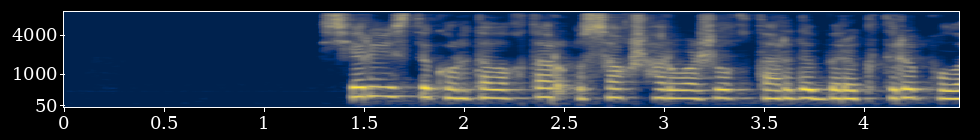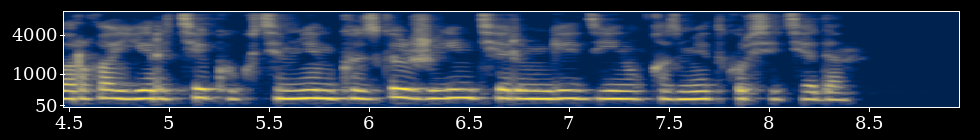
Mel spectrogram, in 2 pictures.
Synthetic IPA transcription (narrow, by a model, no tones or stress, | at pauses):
sʲe̞rvʲijst̪ɪkwo̞ɾt̪ɑlˠəqt̪ɑɾʔʊsɑqʃɑɾuɑʃəlˠəqt̪ɑɾd̪əbɪɾɪkt̪ɪɾɪpwo̞lˠɑɾʁɑje̞ɾt̪ʰe̞kʲʰɵkt̪emne̞ŋkʲʰʏzɡʲɪʒɨjənt̪ʰe̞ɾɪmɡʲe̞d̪e̞jɪɴqʰəzme̞t̪kʲʰɵɾse̞t̪e̞d̪ɪ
